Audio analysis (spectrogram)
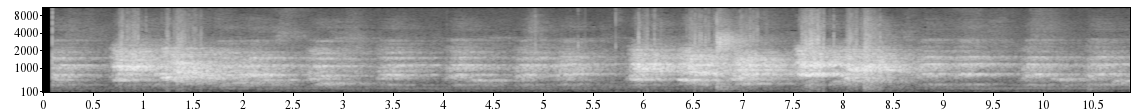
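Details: Several dogs barking together at a lot; dense overlapping barks and yips with harmonic tones, loud and continuous with brief dips, some voices mixed in.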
